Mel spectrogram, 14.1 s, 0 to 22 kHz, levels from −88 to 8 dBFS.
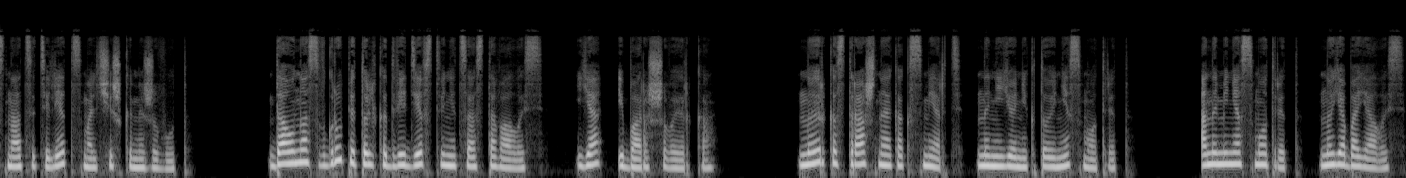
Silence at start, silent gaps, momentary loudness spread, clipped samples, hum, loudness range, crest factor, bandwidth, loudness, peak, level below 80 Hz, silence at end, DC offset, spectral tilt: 0 s; 2.16-2.46 s, 7.44-7.75 s, 11.61-11.92 s; 12 LU; under 0.1%; none; 3 LU; 16 dB; 11 kHz; -20 LUFS; -4 dBFS; -52 dBFS; 0.05 s; under 0.1%; -7 dB/octave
